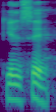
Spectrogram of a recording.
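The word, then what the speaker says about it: cliché: ठीक, इन कुछ शब्द में होता है, जैसे CLI CHE CLICHE किल से, इसमें ई का उच्चारण है ना, किल से।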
